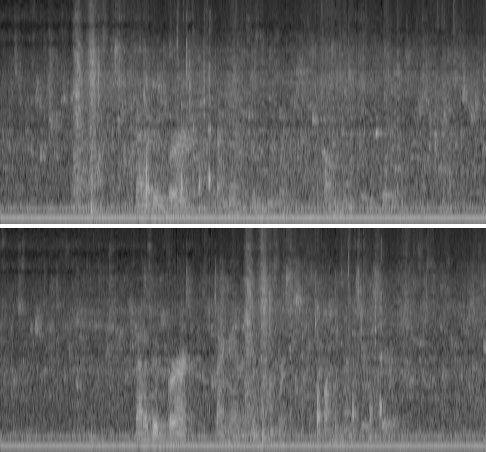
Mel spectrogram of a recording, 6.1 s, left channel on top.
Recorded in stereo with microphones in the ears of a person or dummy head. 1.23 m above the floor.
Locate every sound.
1.7 s a man speaking: 25° right (ahead or behind), 0.5 m; by 5.1 s 55° right (ahead or behind), 1.9 m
